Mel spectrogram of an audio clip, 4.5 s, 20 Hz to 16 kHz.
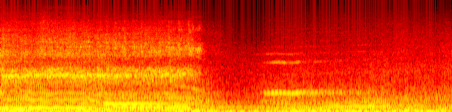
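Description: A Dodge SRT Demon 170 spins its tires without traction, a loud continuous engine roar blended with squealing rubber that shifts pitch midway as revs change.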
